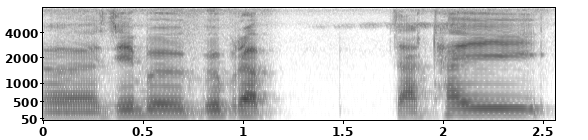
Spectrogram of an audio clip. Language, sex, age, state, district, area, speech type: Bodo, male, 18-30, Assam, Kokrajhar, rural, spontaneous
